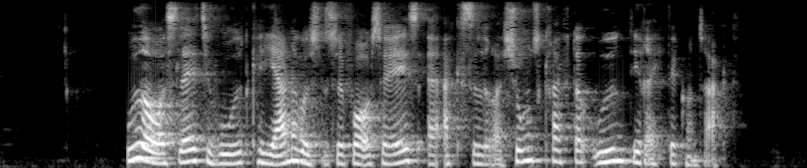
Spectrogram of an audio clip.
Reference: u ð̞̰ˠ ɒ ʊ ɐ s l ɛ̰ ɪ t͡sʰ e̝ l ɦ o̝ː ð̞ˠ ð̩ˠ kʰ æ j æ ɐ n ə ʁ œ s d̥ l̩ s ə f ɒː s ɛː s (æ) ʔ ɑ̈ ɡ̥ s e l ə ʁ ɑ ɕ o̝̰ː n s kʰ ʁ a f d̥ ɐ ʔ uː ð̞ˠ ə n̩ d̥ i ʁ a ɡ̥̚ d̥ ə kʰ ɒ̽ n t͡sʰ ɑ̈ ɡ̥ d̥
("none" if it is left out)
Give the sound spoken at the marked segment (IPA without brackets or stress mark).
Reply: æ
